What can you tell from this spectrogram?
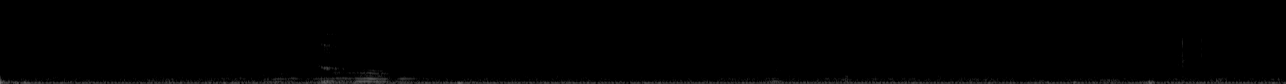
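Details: Wild boar in a forest, encountering a man: a single short, rough oinking grunt rises briefly early on, then quiet forest with a steady high insect hum and faint rustling.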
